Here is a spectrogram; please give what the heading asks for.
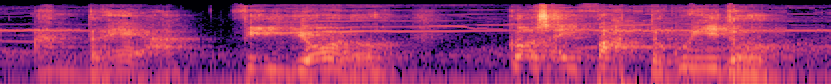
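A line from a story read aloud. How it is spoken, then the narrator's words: Anguished crying call. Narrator (Italian): piangendo angosciata chiamavo a gran voce il mio papà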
